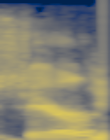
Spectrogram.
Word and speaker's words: Scherr: And uh, so far, I think the talent we know for sure that are going to be there is Adam how do you say his last name? Adam Scherr.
